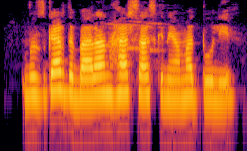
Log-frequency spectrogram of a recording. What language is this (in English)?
Pashto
